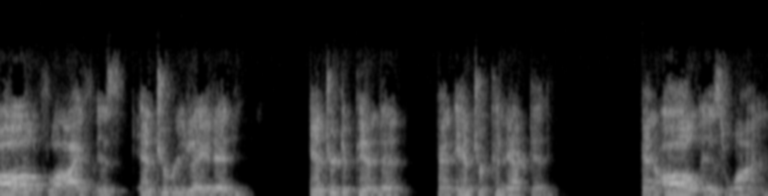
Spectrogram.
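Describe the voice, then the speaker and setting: A woman speaks at a medium pitch and a very slow pace. Her intonation is monotone and flat. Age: 80s+. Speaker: peace dialogue group co-founder. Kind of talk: interview conversation.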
